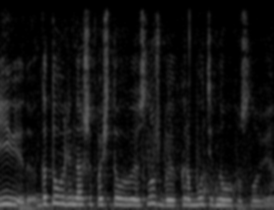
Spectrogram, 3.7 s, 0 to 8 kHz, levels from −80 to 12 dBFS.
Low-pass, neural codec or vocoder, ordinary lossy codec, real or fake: none; none; none; real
